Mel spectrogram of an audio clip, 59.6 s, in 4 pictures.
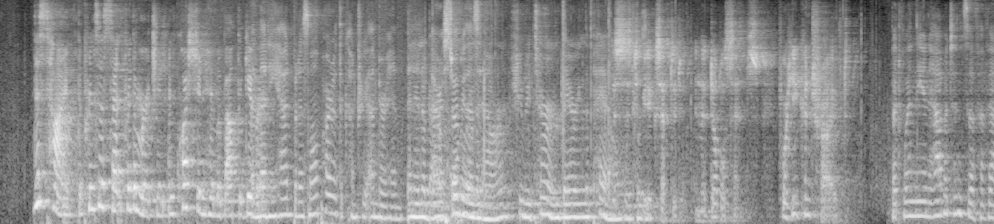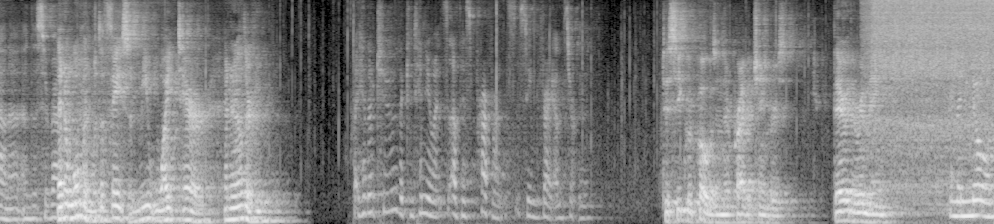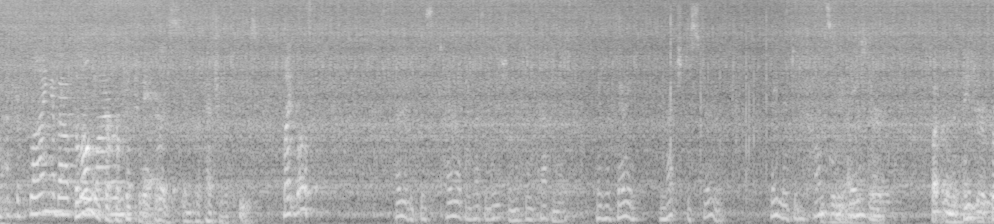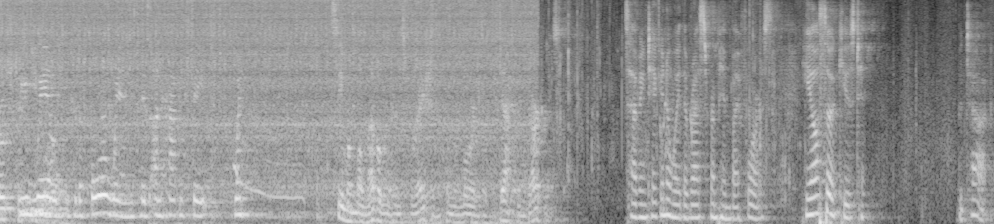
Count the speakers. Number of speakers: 10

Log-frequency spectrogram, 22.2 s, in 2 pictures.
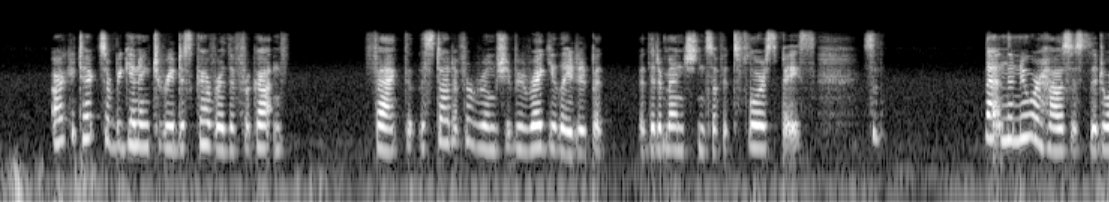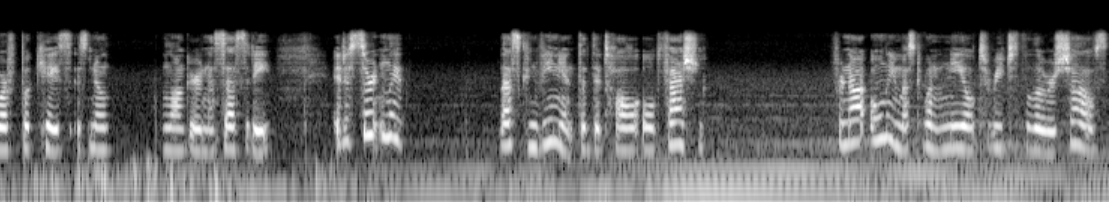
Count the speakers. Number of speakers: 1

